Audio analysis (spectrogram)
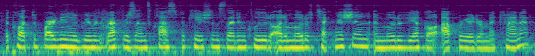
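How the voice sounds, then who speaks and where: A woman with a fairly low voice reads agenda items in a steady, formal way. Faint room ambience sits behind her. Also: fast talker, gravelly, slight background noise. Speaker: university staff presenting agenda items. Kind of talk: reading agenda items aloud.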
